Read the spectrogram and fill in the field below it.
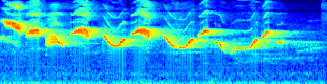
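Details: Green-bean-eyed Chinese hwamei in fighting song, used as a model for training others to sing softly: loud clear whistles swooping down and up in a chain of wave-like phrases, fading at the end.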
